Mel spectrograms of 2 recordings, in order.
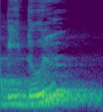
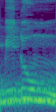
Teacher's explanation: ada tanwin bertemu dengan mim Apa hukum bacanya yaitu masuk dengan dengung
